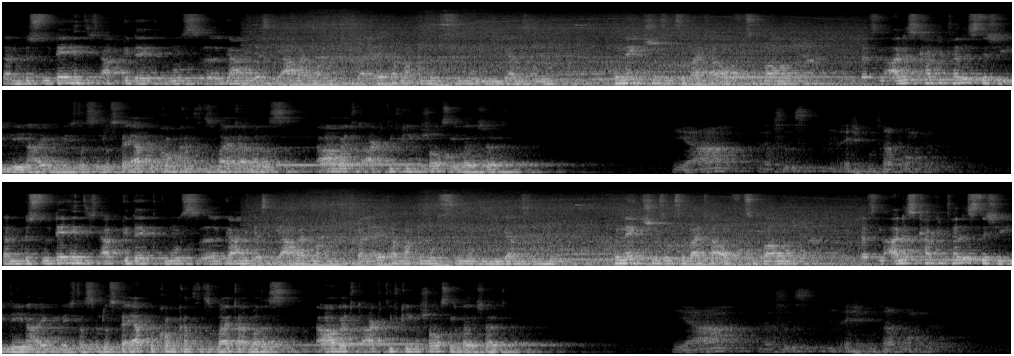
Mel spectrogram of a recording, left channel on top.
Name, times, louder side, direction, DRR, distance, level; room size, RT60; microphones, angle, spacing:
voice 1, 0.0-5.5 6.1-7.9 8.6-15.1, right 2 dB, 70° right, -1 dB, 1.0 m, -24 dB
sound 1, 0.6-15.5, equal, 65° left, 1.5 m, -35 dB
sound 2, 2.4-8.7, right 1 dB, 10° right, 1.1 m, -30 dB
voice 2, 16.8-17.4 17.7-19.4, left 1 dB, 25° left, -3 dB, 2.0 m, -40 dB
15.0 x 9.1 x 2.5 m, 1.4 s
head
